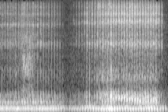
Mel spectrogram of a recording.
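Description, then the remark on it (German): A cat purrs close to the microphone, a steady low rumble with rhythmic breathing pulses, briefly pausing before continuing; no one speaks. “Lass die Katze? gerade ins Mikrofon puren.”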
